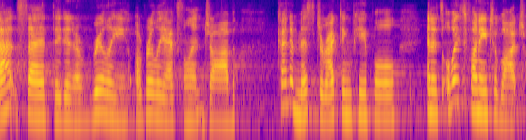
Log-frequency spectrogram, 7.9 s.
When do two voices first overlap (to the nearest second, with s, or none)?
none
